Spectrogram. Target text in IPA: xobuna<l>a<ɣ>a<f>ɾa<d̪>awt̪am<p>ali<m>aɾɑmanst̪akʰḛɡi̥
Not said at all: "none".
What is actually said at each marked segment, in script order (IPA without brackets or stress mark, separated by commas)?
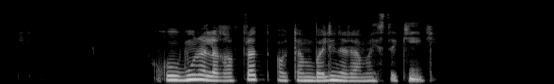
l, ɣ, f, t̪, b, n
